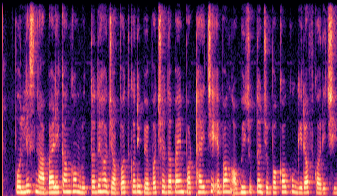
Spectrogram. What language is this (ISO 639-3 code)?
ori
